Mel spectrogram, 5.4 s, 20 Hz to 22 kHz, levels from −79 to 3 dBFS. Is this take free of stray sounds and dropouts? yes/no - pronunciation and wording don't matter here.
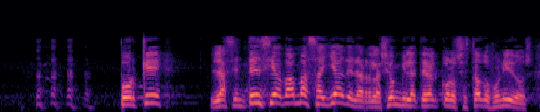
no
